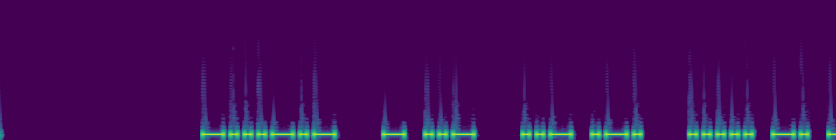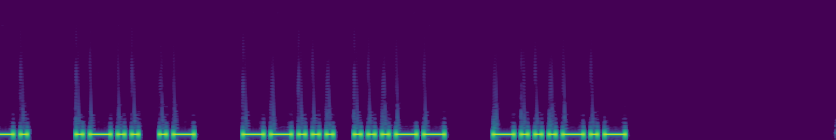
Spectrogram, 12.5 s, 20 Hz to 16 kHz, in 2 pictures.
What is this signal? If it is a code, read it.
Morse code, heard as a keyed tone, about 23 wpm, 700 Hz. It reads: <BK> TU UR 5NN LA 73 <BK>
